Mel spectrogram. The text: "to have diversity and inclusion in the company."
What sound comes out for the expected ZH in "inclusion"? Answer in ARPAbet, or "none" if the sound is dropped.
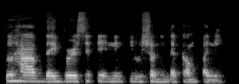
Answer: SH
